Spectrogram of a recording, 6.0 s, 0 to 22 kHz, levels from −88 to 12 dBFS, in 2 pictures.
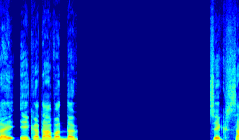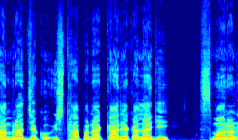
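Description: At about 0.97 s the speech just cuts out and stays dead silent until around 2.64 s, a gap of roughly 1.67 s. That's a playback stall: the sound stops mid-flow and then picks up again. The likely cause is the player starving for data or having its playback thread blocked, so nothing reached the output until it recovered. It's long enough that you'd notice it straight away as a dropout rather than a pause.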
